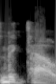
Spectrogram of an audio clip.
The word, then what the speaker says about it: MGTOW: on the MRA or the uh mtow it's mgtow right that's how you say it okay excellent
